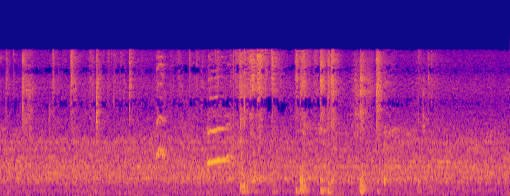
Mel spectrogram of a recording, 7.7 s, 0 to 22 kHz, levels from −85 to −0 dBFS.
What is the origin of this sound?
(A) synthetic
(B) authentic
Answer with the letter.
B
